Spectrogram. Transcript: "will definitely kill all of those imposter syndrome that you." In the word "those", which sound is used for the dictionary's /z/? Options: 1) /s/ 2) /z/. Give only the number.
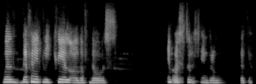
1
